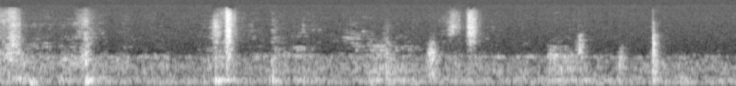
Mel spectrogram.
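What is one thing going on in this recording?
A paintbrush dabs and taps softly against a canvas.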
